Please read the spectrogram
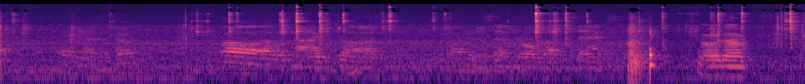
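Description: Scattered sharp metal clinks and taps as a heavy root is bolted to a steel lathe faceplate under hanging hoist chains, with a low thump about eight seconds in. A man's voice speaks briefly in between.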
